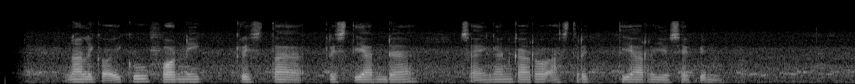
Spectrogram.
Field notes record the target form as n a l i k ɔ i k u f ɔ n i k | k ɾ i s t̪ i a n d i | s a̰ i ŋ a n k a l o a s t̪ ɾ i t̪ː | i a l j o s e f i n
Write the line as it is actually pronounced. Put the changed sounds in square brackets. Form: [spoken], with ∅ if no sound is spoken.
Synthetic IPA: n a l i k ɔ i k u f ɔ n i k | k ɾ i s t̪ i a n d [a] | s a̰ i ŋ a n k a [ɾ] o a s t̪ ɾ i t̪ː | i a [r] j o s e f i n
